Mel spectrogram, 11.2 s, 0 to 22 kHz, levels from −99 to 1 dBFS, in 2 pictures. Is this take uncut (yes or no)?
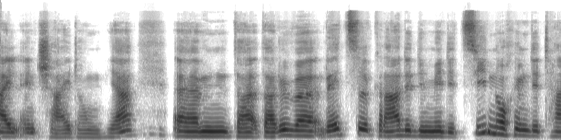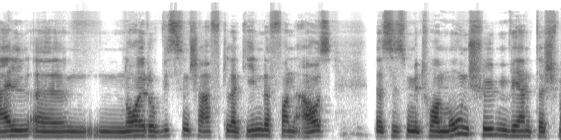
yes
